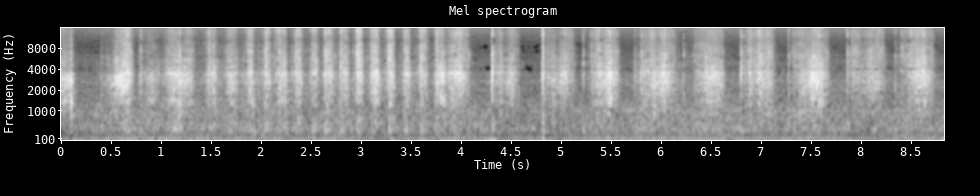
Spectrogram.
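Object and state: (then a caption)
Computer keyboard brushed clean. A carbon-fibre brush held in one hand sweeps across a thin white Apple keyboard with plastic keys on an aluminium base, in repeated rubbing strokes along the key rows. Each stroke is a short, bright, airy bristle scratch with almost no low end, with about two strokes a second at a loose, uneven pace. Faint clicks from the keys pop through in places.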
